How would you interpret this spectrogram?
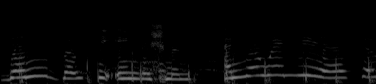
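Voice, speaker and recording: A woman's voice: high-pitched, animated, a little slow, warm tone, rough recording. An actress playing a flirtatious, haughty English society lady in a historical audio drama, playful, airy and disdainful. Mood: bored disdain.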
